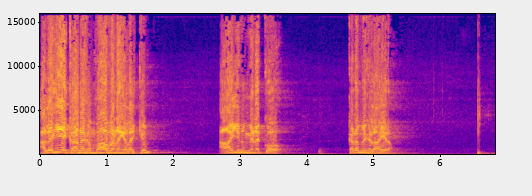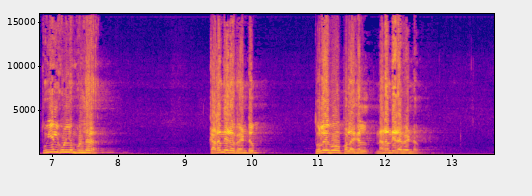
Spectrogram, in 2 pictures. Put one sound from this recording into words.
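A middle-aged man speaks with animation in short bursts through a microphone and loudspeakers.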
